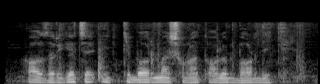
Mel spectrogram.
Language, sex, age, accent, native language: Uzbek, male, 25-34, Andijon, Uzbek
